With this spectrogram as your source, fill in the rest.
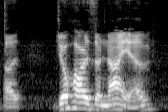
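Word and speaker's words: Dzhokhar Tsarnaev: I had to, you know, rehearse the pronunciation of this, like, so many times before the show. Johar Tsarnaev got that right.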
